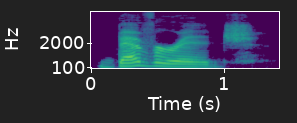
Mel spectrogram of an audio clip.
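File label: "beverage", English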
